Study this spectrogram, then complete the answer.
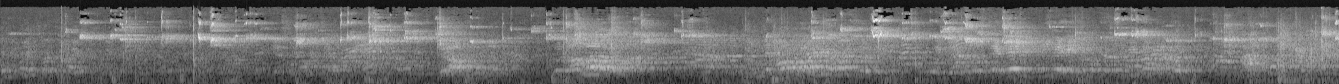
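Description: Sneakers squeak on a hardwood court.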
